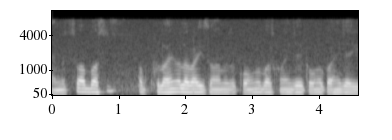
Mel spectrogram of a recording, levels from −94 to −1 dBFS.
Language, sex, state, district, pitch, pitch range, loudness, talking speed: Bhojpuri, male, Bihar, Muzaffarpur, 125 Hz, 120-130 Hz, -17 LUFS, 220 wpm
